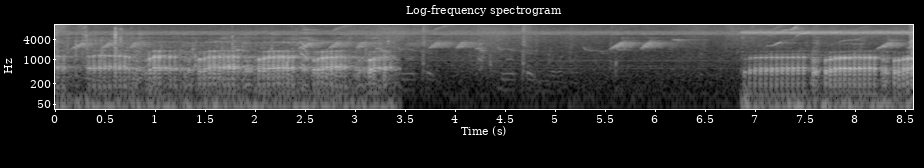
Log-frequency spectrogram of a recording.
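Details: Black-and-white colobus alarm call given when an eagle is spotted: a long call of rapid, croaking pulses warning others, played back in the forests of Uganda to feeding chimpanzees, which ignore it.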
